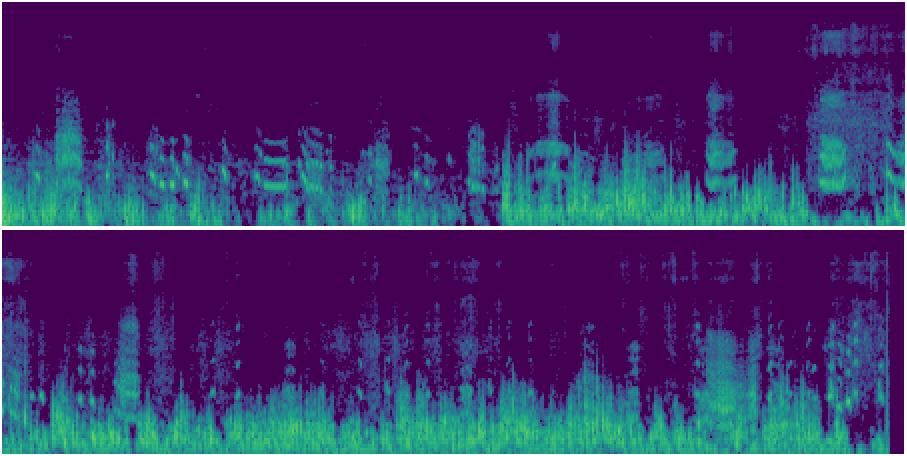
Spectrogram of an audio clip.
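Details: Meerkat (Suricata suricatta), chattering calls.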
